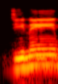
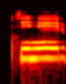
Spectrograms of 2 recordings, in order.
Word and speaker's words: जिने: जिनेर भक्ति नहीं, आप भी वैसे ही पढ़ रहे हो, जिनेर नहीं, जिने।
